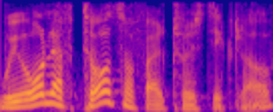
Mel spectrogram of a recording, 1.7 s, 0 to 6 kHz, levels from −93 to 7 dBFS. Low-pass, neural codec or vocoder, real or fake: 5.4 kHz; codec, 16 kHz, 16 kbps, FreqCodec, larger model; fake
